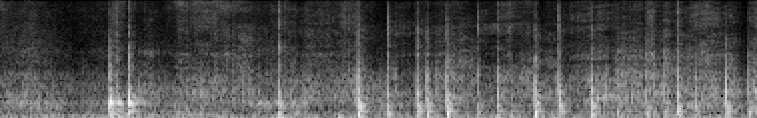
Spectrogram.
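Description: Long nails scratch and rub along the sides and lid of a large, hollow decorative cardboard storage box printed with butterflies and birds. The result is a quick, irregular run of short, dry ticks and scrapes over a soft, steady hiss, each one dying away almost at once.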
